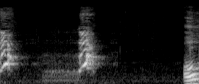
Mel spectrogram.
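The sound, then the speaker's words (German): A dog said to do arithmetic barks three times, short sharp barks with longer quiet gaps between, the last after a pause. “Um einen Hund, der rechnen kann.”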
